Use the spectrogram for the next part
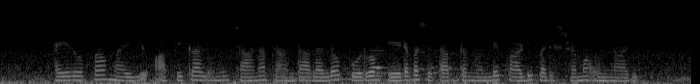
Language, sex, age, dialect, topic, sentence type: Telugu, female, 18-24, Southern, agriculture, statement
